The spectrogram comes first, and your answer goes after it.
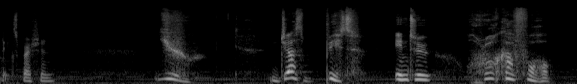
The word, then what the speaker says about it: Roquefort: This is Roquefort. Why are you saying it all fancy and stuff? That is how it's pronounced.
